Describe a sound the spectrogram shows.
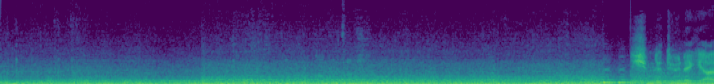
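A car engine hums steadily with road rumble.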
